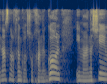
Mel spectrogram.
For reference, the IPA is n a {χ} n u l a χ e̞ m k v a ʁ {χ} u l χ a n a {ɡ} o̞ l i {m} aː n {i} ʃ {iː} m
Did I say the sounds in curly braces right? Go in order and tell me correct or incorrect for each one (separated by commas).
incorrect, incorrect, correct, correct, incorrect, incorrect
